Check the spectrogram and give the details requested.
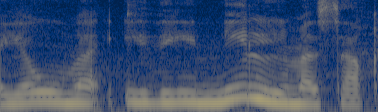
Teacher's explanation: we will apply the first part of the tanween, which is the noon, and then we will add a kasra to the noon.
